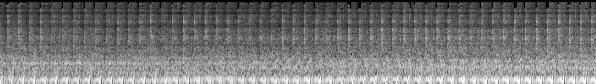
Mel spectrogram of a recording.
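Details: John Deere Gator CX/CS small engine after service with new air filter, fuel filter, spark plug and oil: steady, even putter at about three beats a second, no misses or knocks, no fuel filter leaks; healthy idle.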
